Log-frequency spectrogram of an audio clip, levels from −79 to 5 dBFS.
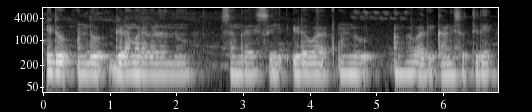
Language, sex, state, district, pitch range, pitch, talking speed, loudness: Kannada, male, Karnataka, Bidar, 115-120 Hz, 115 Hz, 70 wpm, -18 LUFS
